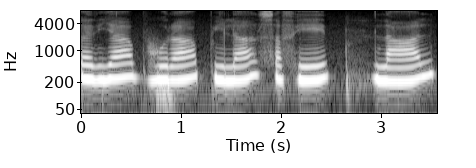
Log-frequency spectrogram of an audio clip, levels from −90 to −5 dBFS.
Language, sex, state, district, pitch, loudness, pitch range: Chhattisgarhi, female, Chhattisgarh, Sukma, 235 Hz, -10 LUFS, 225-250 Hz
